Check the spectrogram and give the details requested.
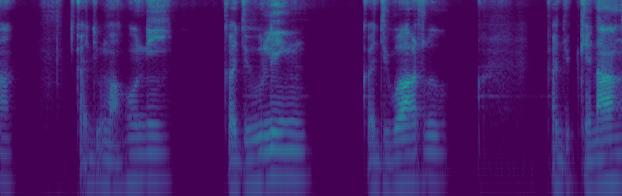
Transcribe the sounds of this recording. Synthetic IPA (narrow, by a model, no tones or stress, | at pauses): ka̰d͡ʒuma̰ɦuni | kad͡ʒuːliŋ | kad͡ʒuwaɾu | kad͡ʒukɛnaŋ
